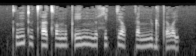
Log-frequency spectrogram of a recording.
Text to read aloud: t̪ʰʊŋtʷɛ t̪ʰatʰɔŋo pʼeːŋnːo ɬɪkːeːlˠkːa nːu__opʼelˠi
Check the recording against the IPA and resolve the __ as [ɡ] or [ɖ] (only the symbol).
ɖ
